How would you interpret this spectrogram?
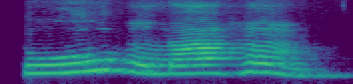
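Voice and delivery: each pronoun spaced out slowly; slow recitation. Shown as a demonstration. Teacher drilling Arabic pronouns for students, slowly. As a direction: lay out the three words slowly like a drill. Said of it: "پھر زیادہ انگلیاں ہم".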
